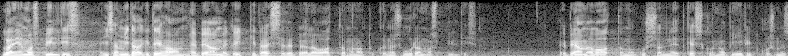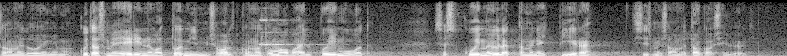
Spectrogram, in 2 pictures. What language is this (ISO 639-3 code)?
est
